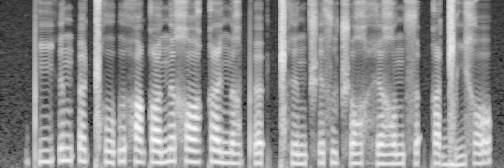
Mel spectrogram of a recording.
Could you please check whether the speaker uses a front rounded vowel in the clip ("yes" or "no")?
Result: yes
